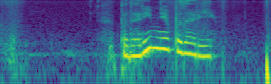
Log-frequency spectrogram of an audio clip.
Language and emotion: Russian, neutral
